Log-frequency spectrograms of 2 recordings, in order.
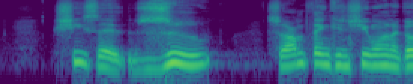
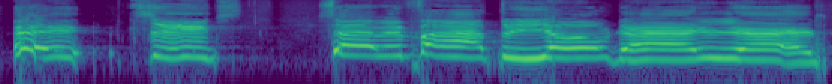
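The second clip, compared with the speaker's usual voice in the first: high mock voice reading wrong numbers; imitating customer; 8 semitones higher, 3 dB louder, much slower than usual. Comedian mimics caller reading back wrong numbers, high mock voice. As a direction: rattle them off like the confused caller. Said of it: "read the wrong numbers back".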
